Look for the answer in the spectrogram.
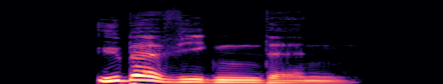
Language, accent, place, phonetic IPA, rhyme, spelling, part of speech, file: German, Germany, Berlin, [ˈyːbɐˌviːɡn̩dən], -iːɡn̩dən, überwiegenden, adjective, De-überwiegenden.ogg
- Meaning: inflection of überwiegend: 1. strong genitive masculine/neuter singular 2. weak/mixed genitive/dative all-gender singular 3. strong/weak/mixed accusative masculine singular 4. strong dative plural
